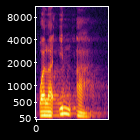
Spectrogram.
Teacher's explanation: nun sukun bertemu Hamzah wala Inna kita baca jelas tanpa mendengung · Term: izhar halqi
